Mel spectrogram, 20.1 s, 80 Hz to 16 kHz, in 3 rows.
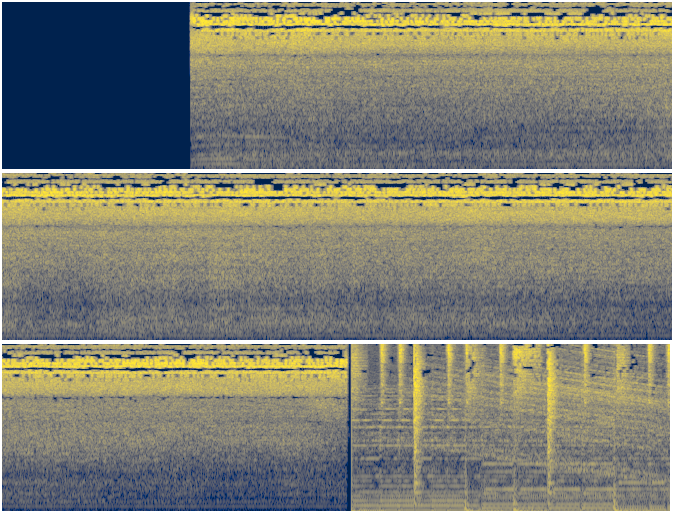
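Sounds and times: water jet hissing on wood: 1.9s - 16.9s
pressure washer hum: 1.9s - 20.0s.

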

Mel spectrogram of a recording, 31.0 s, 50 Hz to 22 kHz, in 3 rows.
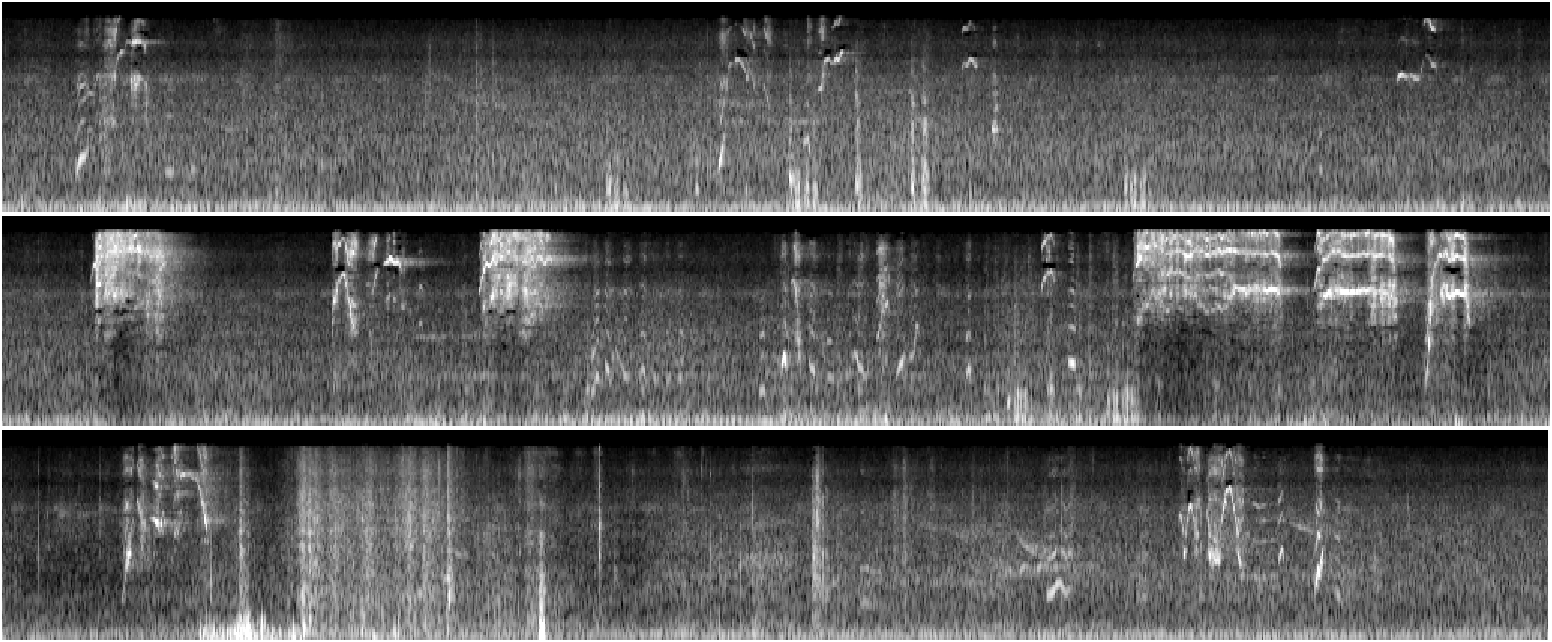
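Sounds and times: baby monkey squealing: 0.5s - 1.3s, 4.7s - 5.7s, 10.9s - 11.6s, 12.5s - 20.2s, 21.4s - 22.2s, 27.4s - 29.7s.

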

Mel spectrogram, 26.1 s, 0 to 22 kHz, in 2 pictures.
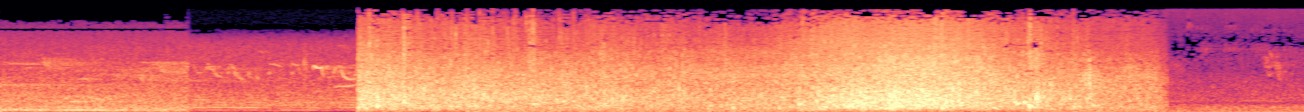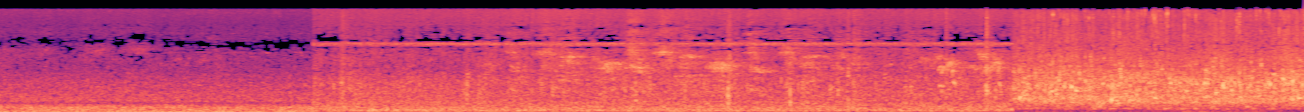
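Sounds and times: surf washing on beach: 3.6s - 11.7s.

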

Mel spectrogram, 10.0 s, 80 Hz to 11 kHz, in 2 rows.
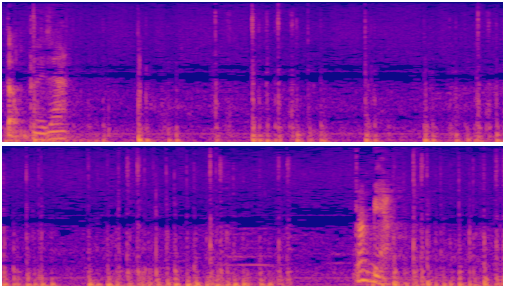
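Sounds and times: typing on computer keyboard: 1.4s - 8.0s, 9.0s - 10.0s.

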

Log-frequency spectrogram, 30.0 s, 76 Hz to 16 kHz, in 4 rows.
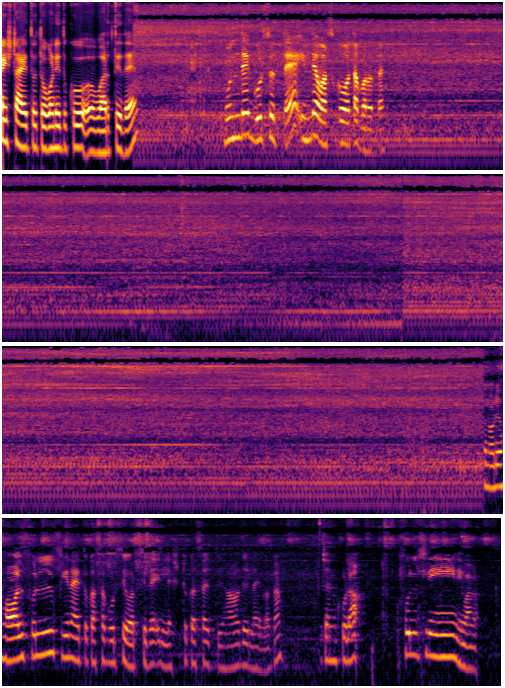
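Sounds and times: robot vacuum motor hum: 2.0s - 22.3s.

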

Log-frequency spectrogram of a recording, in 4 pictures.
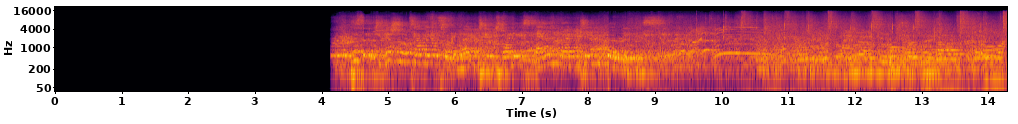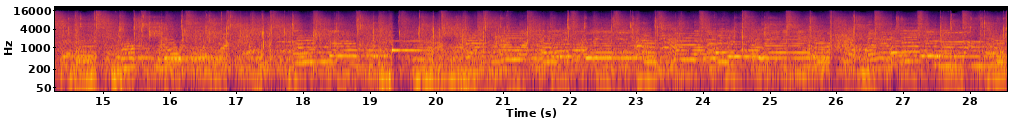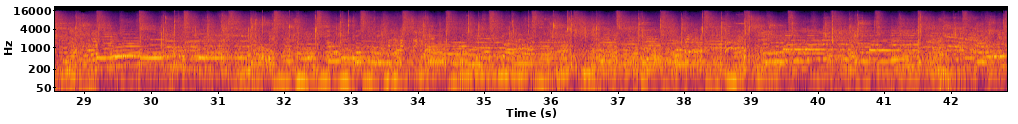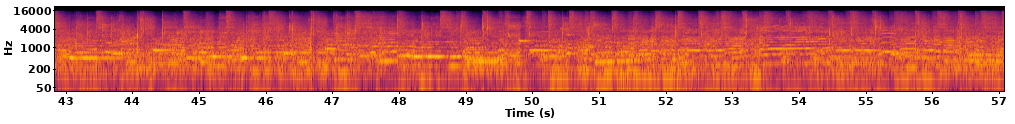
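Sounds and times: big band swing music: 4.2s - 57.0s
tap dancing on wooden floor: 14.3s - 57.0s.

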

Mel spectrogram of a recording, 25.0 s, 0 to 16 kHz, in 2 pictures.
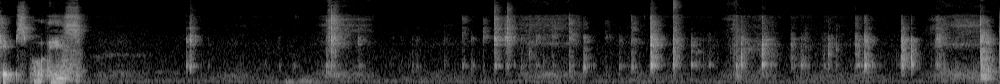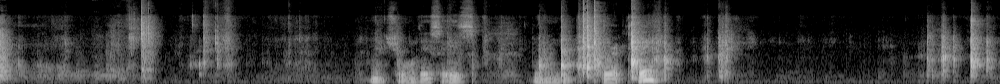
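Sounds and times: small plastic parts clicking: 2.3s - 2.6s, 3.3s - 12.7s.

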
